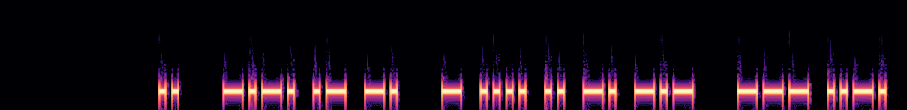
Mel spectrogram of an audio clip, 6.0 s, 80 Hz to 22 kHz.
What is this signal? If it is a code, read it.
Morse code, heard as a keyed tone, about 28 wpm, 700 Hz. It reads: I CAN THINK OF
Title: Sentences from Top 1000 Words - Review Part 1 - 28wpm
